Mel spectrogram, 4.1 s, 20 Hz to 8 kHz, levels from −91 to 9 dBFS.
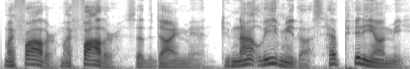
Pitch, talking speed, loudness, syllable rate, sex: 110 Hz, 250 wpm, -20 LUFS, 5.9 syllables/s, male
